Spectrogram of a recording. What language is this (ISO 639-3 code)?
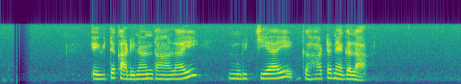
sin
